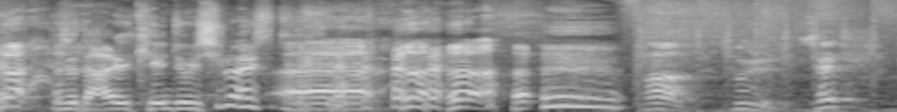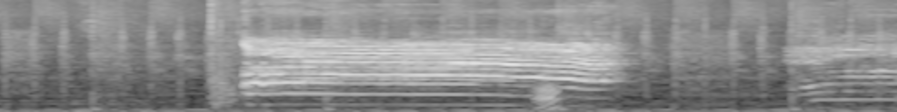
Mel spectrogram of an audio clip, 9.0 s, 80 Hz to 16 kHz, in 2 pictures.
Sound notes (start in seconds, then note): 5.6 scream of a gang member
